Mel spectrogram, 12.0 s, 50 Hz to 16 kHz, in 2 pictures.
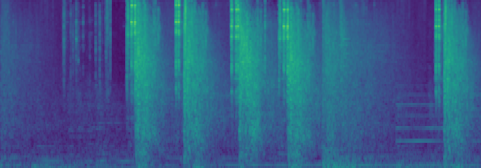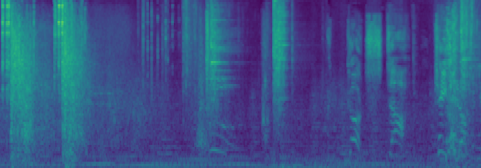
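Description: Gunfire in the action role-playing game Fable 3, heard as loud, rapid volleys of shots and bangs in bursts over a steady background, with voices speaking among the shooting.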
